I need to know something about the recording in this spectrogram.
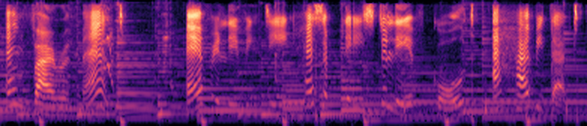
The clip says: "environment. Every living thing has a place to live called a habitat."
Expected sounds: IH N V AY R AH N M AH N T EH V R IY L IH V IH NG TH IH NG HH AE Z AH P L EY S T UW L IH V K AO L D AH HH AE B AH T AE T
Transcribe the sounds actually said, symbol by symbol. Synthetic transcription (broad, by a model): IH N V AY R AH N M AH N T EH V R IY L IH V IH NG T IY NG HH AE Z AH P L EY S T UW L IH V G AO L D AH HH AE B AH T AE T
